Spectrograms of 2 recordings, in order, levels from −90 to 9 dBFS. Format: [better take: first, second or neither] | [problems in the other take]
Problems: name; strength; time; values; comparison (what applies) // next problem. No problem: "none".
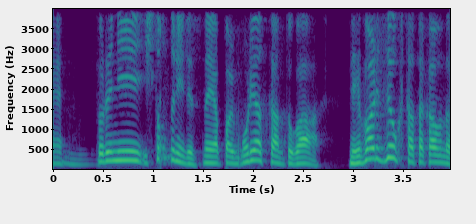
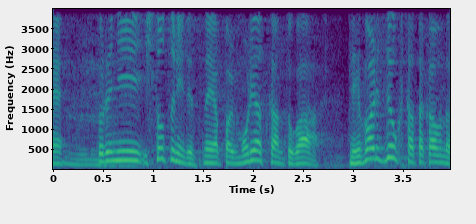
second | noise reduction (neural mask model DeepFilterNet 3)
